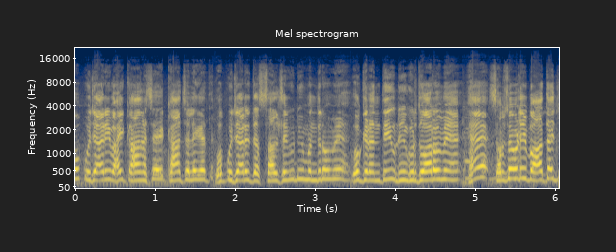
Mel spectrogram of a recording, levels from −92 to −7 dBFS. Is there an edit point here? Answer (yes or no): yes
